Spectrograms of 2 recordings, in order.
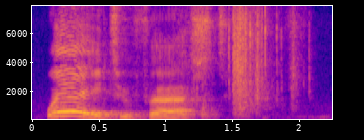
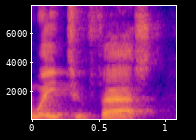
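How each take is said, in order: First: Drawn-out emphasis. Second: Said in the usual way. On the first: Real, not acted. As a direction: drag out "Way too fast" with a big swoop on WAY. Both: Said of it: "I'm talking way too fast".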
